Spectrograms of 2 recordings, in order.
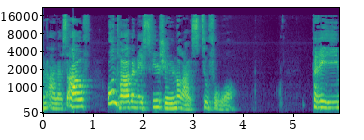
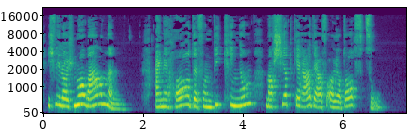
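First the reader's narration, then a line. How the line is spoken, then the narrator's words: Shouted. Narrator (German): ruft Kokosnuss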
